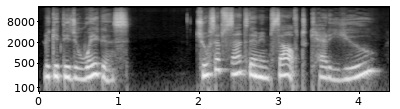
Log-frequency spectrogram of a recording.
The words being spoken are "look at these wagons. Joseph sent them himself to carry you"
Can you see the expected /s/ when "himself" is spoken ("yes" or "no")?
yes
